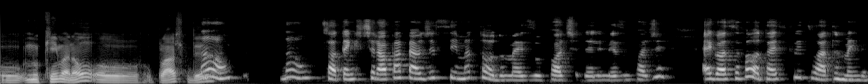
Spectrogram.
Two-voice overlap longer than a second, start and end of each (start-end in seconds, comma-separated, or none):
none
